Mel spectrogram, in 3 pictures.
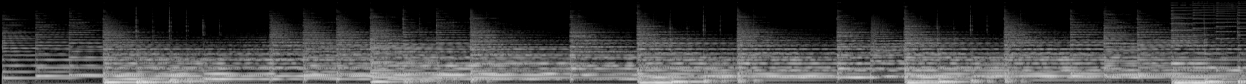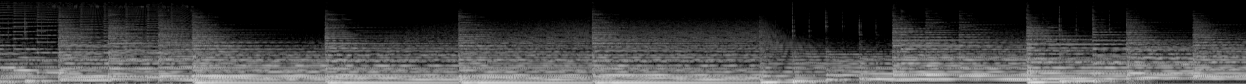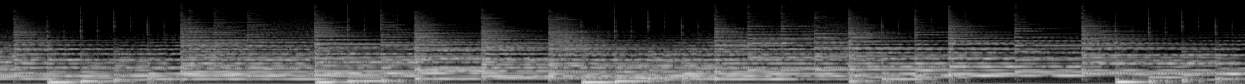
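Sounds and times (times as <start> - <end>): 
piano: 0.0 - 37.3.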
